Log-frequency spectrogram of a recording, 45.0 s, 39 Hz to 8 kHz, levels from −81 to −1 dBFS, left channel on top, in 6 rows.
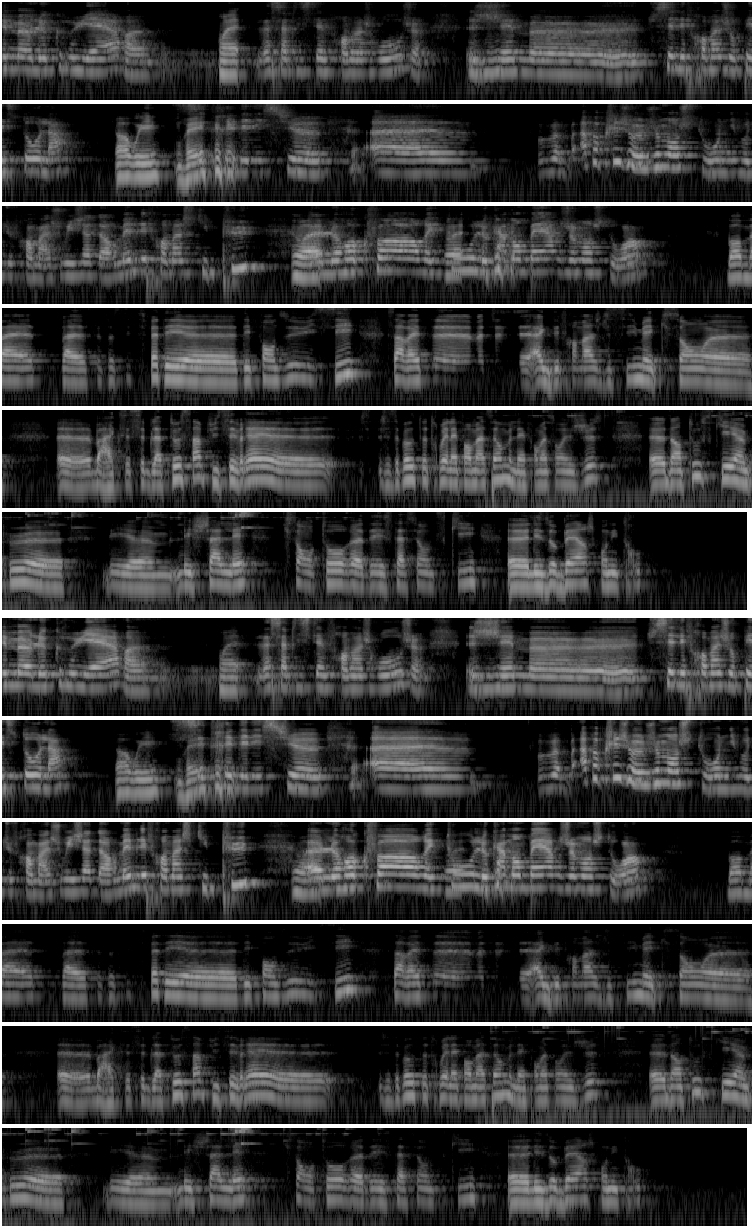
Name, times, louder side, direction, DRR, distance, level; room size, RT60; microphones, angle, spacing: voice 1, 0.0-2.1 2.5-8.1 9.3-12.4 12.9-21.4, right 5 dB, 70° right, 12 dB, 0.8 m, -38 dB
voice 2, 4.7-5.0 8.6-9.9 17.9-18.2 19.4-19.6 19.9-20.0 22.3-22.8 23.1-23.6 24.0-33.3 33.8-38.1 38.5-43.9, left 4 dB, 45° left, 17 dB, 0.4 m, -40 dB
Glass, 34.8-41.3, right 7 dB, 20° right, 0.6 m, -43 dB
11.5 x 4.3 x 6.3 m, 0.70 s
head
